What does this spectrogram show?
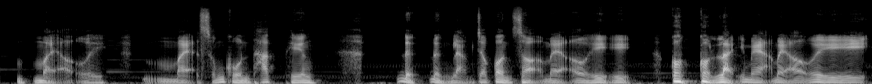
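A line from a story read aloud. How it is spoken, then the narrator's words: Tearful, whimpering. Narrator (Vietnamese): Ông Nghĩa mếu máo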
